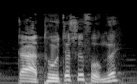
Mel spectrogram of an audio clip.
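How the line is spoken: Loud mocking laugh. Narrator (Vietnamese): Bạch Y thần nữ cười lớn

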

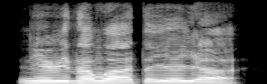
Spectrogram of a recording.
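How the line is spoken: Dismayed wail. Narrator (Russian): взвыла Тарасова, внезапно очень четко представившая, что одержимая монашка полностью права

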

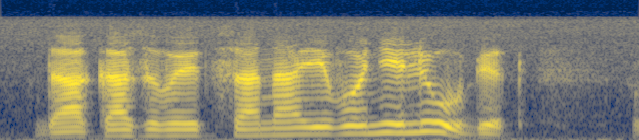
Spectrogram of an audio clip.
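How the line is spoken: Exclaimed. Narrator (Russian): воскликнула герцогиня

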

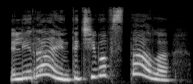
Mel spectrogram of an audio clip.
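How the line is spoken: Squeal. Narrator (Russian): взвизгнула Рика

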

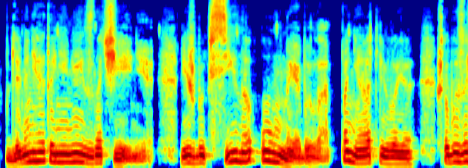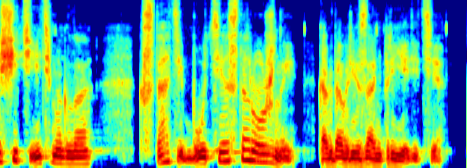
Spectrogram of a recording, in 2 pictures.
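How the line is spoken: Plain. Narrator (Russian): сказал Харитонов

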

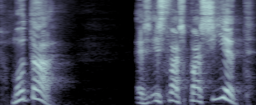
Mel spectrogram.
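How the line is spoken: Tearful calling out. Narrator (German): Und die Augen wischend rief er hinaus

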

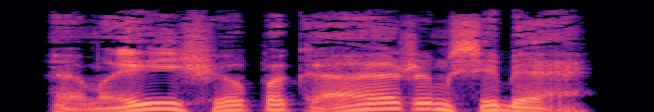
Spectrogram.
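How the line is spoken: Loud laughter. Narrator (Russian): захохотал Михаил Аверьяныч

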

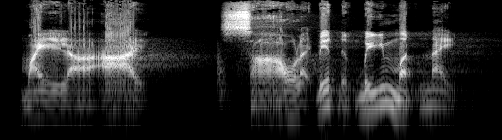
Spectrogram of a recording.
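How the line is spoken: Angry roar. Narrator (Vietnamese): Ba khuôn mặt dưới hồ máu gầm lên tức tối

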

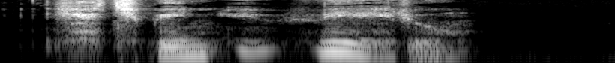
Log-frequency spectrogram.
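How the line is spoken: Whispered again. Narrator (Russian): еще раз прошептала

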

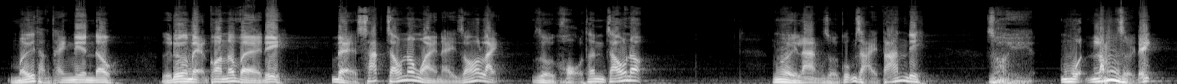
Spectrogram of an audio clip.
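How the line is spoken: Sigh then shout. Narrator (Vietnamese): Ông Long thở dài rồi quát

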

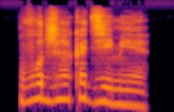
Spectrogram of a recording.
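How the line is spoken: Quiet female cursing. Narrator (Russian): Я тихо ругнулась

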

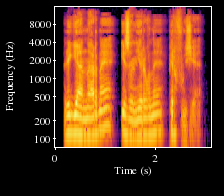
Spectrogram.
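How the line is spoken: Plain. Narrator (Russian): сказал я

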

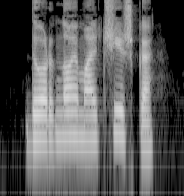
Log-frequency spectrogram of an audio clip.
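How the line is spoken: Tired. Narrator (Russian): сказал Луциус устало

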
